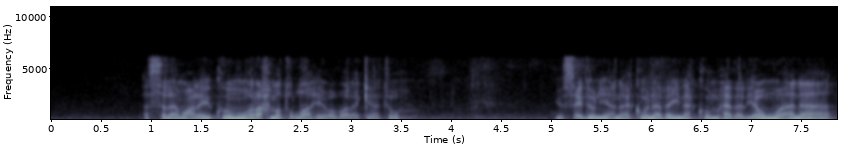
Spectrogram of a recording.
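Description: An elderly man speaks calmly through a microphone at a podium.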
